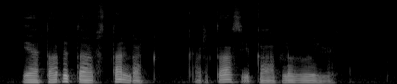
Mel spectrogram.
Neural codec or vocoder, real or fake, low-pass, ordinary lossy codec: codec, 44.1 kHz, 7.8 kbps, Pupu-Codec; fake; none; none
